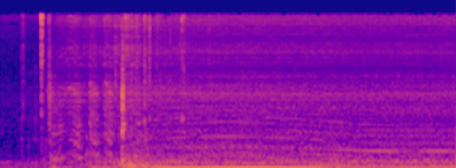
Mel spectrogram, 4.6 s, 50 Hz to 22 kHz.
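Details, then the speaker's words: 1994 Toyota Great Corolla 1.6 SEG manual: brief starter whir, then the engine catches cleanly within a second and settles into a smooth, even low idle at normal rpm. A normal start. "RPM normal standar ya AC kita Nyalakan dan kita lihat Rp m-nya Oke begitu kita Nyalakan RPM tidak anjlok Masih normal"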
